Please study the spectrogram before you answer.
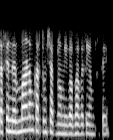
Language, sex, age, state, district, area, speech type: Sanskrit, female, 18-30, Kerala, Kannur, urban, conversation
